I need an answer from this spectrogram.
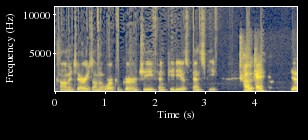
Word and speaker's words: Gurdjieff: I say Gurdjieff. Some people say Gurdjieff.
